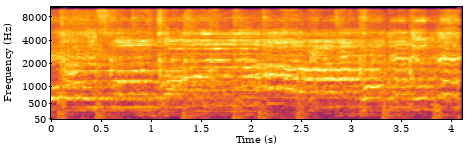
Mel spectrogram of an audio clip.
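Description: Live pop concert music through an arena sound system: a singer with choir-like backing voices over a steady beat.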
